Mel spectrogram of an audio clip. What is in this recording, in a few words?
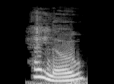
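"hello", English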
